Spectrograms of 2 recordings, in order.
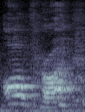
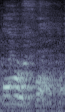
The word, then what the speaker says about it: Orpah: One of the girls' name was Ruth, and the other girl was Orpah, not Oprah, but Orpha, okay? I'm trying to pronounce it rightly, okay?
